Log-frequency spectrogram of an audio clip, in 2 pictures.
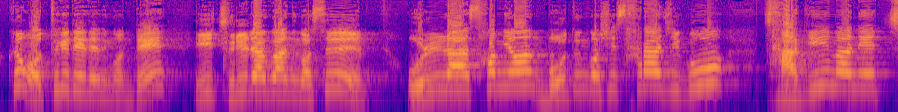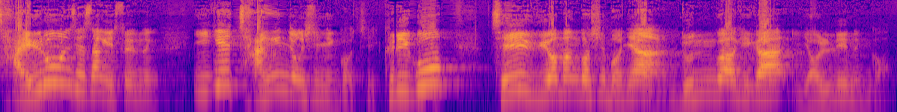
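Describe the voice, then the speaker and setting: High, lively male literature teacher. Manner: explains by asking the class quick questions and answering them; breaks into short acted quotes of characters. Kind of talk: recorded classroom lecture.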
